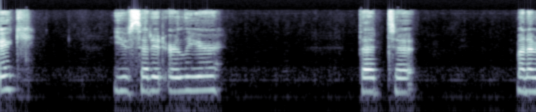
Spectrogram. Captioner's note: speaking French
